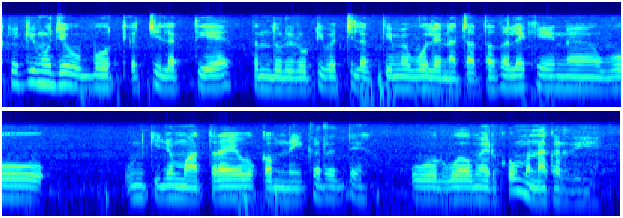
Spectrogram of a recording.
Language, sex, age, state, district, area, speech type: Hindi, male, 18-30, Rajasthan, Jaipur, urban, spontaneous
